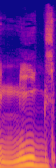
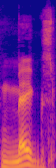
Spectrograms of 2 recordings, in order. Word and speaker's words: Meigs: A lot of people say Meigs Point, but it's Meg's Point.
